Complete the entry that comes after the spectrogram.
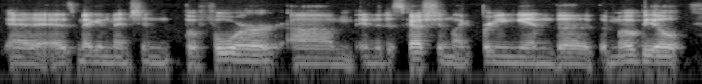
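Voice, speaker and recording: A man speaking as a guest author in casual talk about writing, thinking aloud in halting, broken phrases. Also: low voice, steady tone, sharp tone. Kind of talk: casual discussion of writing craft.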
